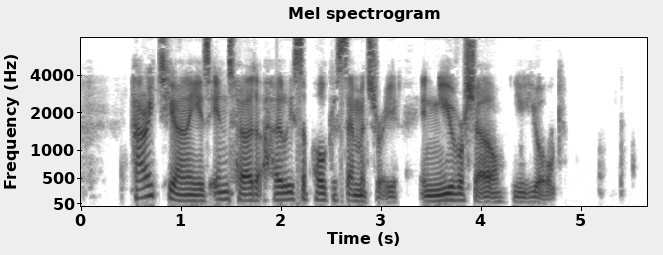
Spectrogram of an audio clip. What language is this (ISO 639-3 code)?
eng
